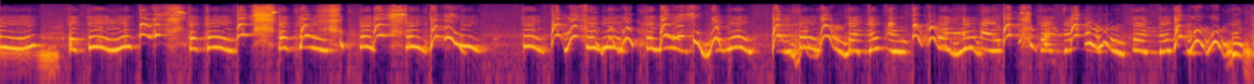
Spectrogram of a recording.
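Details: A female Shih Tzu sings along as her owner sings "I love you", seeming to mimic the owner, in wavering, high whining howls that slide up and down in long, tuneful phrases.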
